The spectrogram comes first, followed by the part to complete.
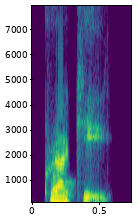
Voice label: "cracky", Indian

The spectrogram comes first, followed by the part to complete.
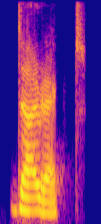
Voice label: "direct", Indian

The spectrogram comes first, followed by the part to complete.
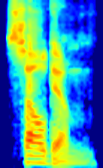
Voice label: "seldom", American

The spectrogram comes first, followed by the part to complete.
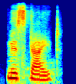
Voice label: "misguide", Indian

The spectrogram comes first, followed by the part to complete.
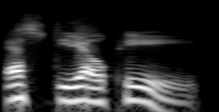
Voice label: "SDLP", American

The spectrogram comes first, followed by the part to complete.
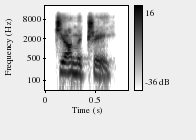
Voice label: "geometry", Indian

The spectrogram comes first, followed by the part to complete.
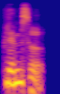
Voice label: "plimsoll", Indian; Dictionary

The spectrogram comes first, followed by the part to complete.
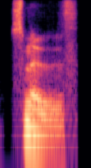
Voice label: "smooth", British

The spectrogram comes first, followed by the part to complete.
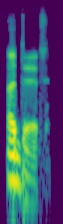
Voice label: "adit", British

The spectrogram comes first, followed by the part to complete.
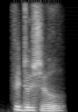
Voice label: "fiducial", Indian

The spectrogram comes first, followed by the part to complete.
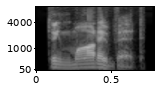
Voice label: "demotivate", American

